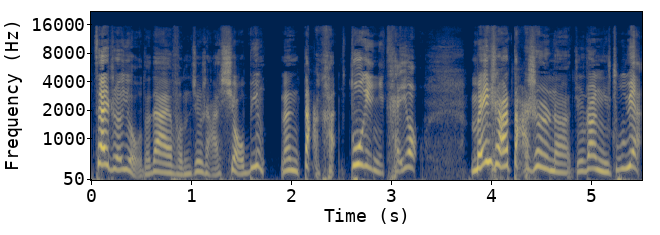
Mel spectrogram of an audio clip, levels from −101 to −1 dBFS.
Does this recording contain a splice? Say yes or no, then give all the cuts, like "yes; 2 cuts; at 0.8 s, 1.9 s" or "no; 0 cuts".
no; 0 cuts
